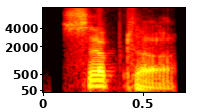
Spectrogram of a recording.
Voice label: "septa", American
